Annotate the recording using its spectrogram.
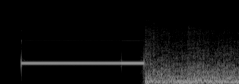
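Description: A steady electronic beep held for just over a second, with a faint click at its start and near its end. It is followed by a low, noisy rumble that comes in abruptly about a second and a half in.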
